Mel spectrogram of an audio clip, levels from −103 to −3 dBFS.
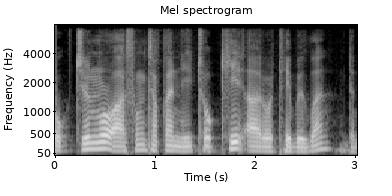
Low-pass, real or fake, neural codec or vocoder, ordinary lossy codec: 7.2 kHz; fake; codec, 16 kHz, 1 kbps, FunCodec, trained on LibriTTS, 50 frames a second; none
